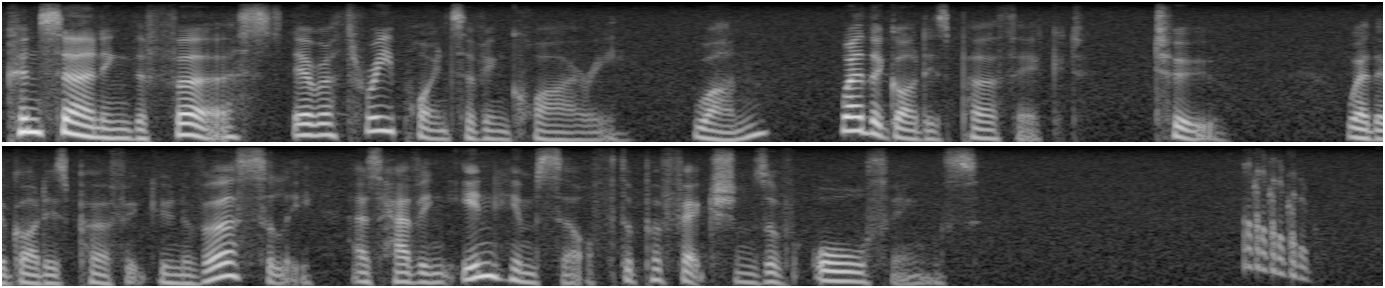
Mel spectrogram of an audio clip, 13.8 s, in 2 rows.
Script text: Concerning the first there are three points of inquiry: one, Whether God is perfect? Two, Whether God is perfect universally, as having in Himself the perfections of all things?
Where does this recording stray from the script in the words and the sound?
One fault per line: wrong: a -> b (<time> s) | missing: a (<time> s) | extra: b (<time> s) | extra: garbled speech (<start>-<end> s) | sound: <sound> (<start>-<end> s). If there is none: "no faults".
sound: chirp (13.1-13.5 s)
